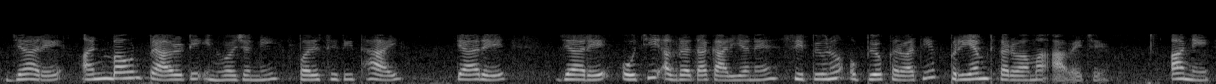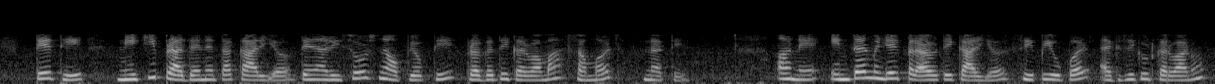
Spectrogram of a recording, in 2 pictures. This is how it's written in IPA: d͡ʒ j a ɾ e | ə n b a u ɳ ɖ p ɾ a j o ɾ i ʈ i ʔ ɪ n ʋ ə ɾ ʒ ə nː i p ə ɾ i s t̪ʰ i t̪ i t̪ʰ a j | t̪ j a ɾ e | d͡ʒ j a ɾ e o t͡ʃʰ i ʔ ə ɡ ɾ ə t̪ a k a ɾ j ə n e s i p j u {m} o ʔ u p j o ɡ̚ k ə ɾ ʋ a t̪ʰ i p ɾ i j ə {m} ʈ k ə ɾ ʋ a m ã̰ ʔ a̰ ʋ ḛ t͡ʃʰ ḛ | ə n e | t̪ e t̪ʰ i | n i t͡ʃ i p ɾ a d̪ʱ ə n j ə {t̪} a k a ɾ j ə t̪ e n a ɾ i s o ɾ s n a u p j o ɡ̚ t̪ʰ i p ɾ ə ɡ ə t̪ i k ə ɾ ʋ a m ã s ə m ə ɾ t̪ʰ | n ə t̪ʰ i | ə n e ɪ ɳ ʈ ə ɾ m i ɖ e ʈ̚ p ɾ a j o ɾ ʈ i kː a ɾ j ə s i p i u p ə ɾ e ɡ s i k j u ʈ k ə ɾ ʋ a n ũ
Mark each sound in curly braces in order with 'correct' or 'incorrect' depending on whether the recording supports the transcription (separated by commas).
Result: incorrect, correct, correct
